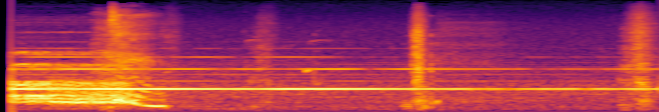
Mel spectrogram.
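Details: Riley the dog howls at a tornado siren: a wavering, harmonic howl sliding downward over the first second, set against the siren's steady, loud tone and a few sharp knocks.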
